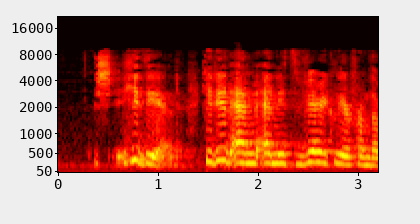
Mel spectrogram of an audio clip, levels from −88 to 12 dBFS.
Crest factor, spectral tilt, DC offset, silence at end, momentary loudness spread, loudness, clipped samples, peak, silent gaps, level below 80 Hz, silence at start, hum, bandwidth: 20 dB; -3.5 dB/octave; under 0.1%; 0 s; 10 LU; -19 LUFS; under 0.1%; 0 dBFS; none; -64 dBFS; 0.35 s; none; 9.4 kHz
